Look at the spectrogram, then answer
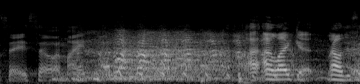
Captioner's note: crowd laughs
